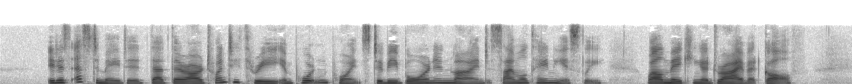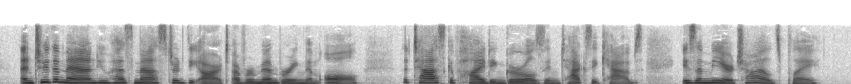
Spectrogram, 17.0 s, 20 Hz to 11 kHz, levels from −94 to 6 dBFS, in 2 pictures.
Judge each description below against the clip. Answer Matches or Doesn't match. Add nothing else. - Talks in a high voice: Matches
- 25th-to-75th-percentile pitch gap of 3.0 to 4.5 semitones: Matches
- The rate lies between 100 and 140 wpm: Doesn't match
